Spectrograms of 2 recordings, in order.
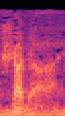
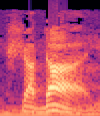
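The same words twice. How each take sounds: First: The stress is on the first syllable. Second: The stress is on the last syllable. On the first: The speaker calls it wrong. "not Shaddai" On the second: The speaker calls it right. "Hebrew words are accented on the last syllable. You should say Shaddai"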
